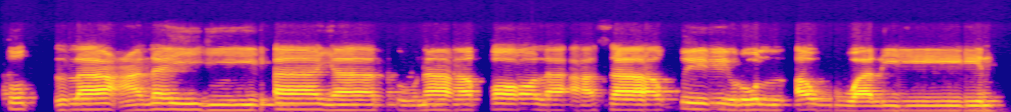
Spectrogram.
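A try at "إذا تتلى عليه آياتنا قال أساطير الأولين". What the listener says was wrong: Di sini tak sukunnya, sifat hamznya belum keluar, dan di sini hinya pendek ya. Jangan dipanjangkan. Idza tutla alaihi aya ya. Jangan alaihi aya.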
